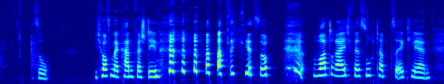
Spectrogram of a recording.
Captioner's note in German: gelächter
